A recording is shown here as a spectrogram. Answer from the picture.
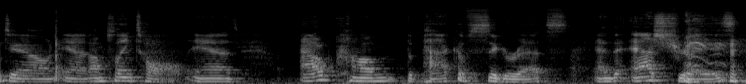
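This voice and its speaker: There is audible room echo. Background noise is also noticeable. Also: man. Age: 50s. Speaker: chess commentator. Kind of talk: live commentary; casual chat. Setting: chess club.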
